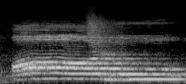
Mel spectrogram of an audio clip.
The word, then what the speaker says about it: قالو: قالو. قاف کو بھی کھینچیں گے. قالو قالو. پیش کی آواز ہمیشہ آگے جاتی ہے. قاف الف زبر قا، لام واو پیش لو. قالو. یہ الف پڑھا نہیں جائے گا.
